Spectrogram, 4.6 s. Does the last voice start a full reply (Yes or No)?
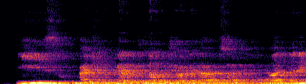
No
